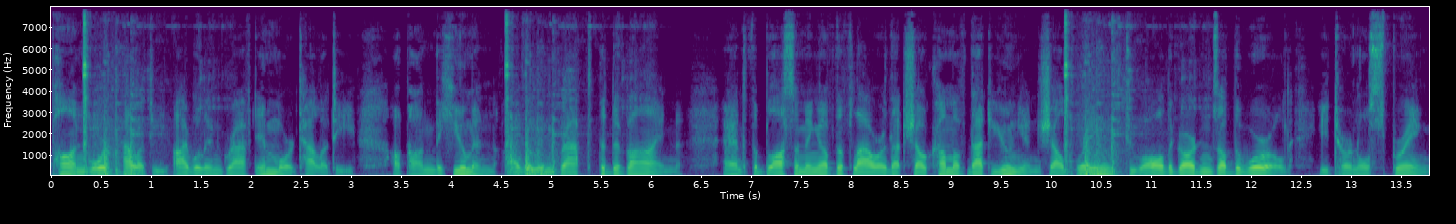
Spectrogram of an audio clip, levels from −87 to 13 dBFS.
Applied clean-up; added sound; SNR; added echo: neural mask model RNNoise.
